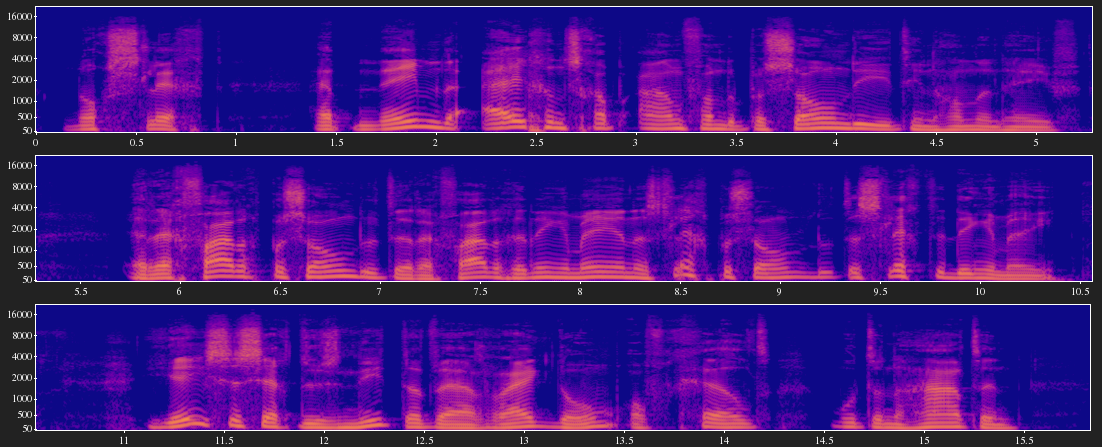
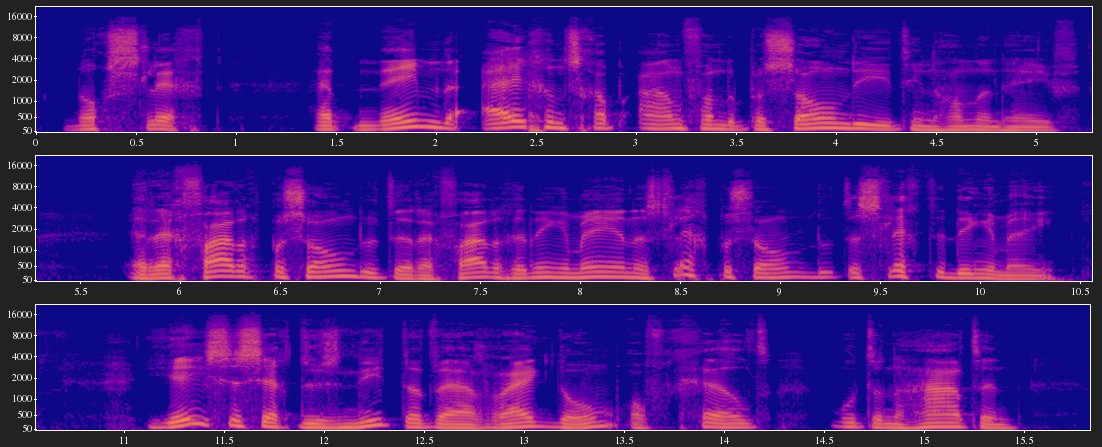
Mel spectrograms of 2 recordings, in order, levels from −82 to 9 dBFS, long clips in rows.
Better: neither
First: none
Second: none

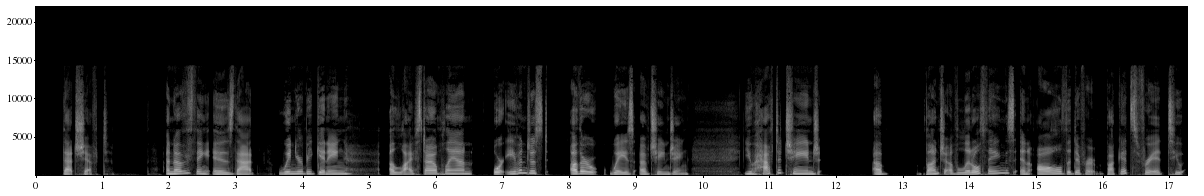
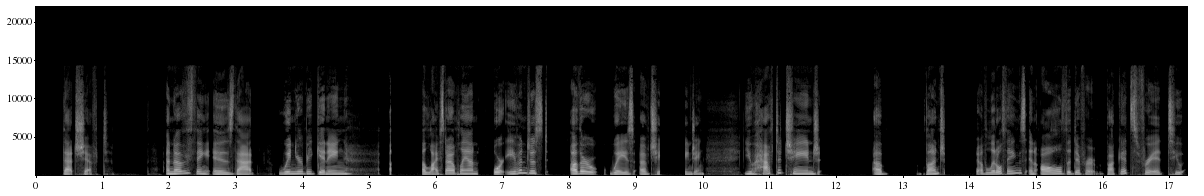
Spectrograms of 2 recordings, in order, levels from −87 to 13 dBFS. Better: first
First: none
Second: audio freezing; at 5.5 s, at 9.5 s and at 14 s

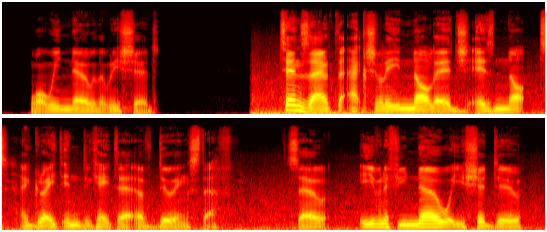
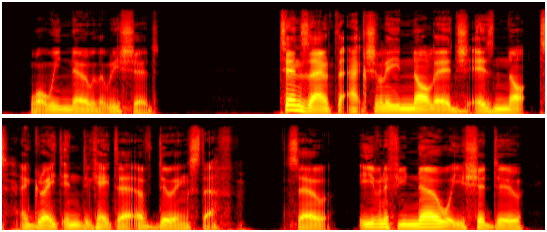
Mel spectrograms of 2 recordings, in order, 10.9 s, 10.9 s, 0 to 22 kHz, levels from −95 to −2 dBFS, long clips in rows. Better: second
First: wind noise on the microphone; occasional gusts; from 2.5 s on; 25 dB below the speech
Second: none

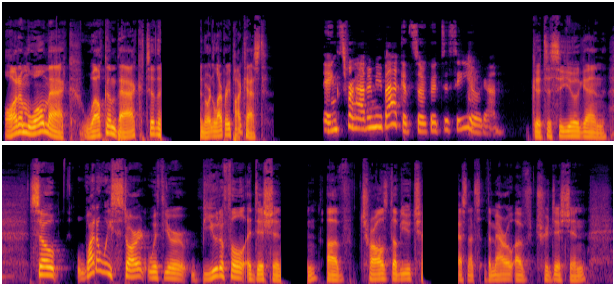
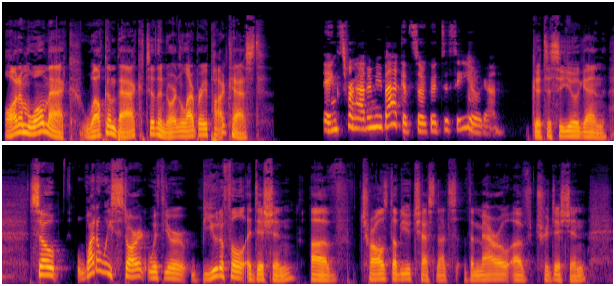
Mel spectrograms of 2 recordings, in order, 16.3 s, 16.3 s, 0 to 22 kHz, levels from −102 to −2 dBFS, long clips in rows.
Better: second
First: audio freezing; at 2 s for 0.5 s, at 12 s and at 14 s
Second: none

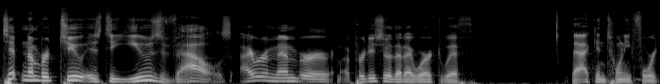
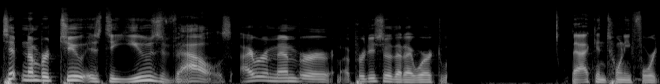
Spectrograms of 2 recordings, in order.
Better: first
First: none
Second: audio cutting out; at 4.5 s

